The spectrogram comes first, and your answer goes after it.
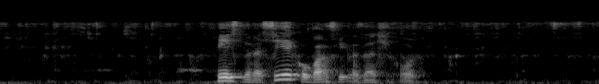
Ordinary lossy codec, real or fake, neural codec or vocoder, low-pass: none; fake; codec, 16 kHz, 2 kbps, FreqCodec, larger model; none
